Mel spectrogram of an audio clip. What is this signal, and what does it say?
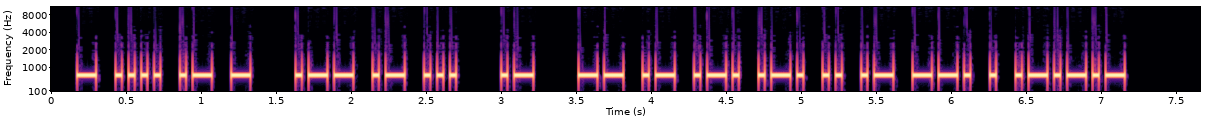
Morse code, heard as a keyed tone, about 28 wpm, 700 Hz. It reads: THAT WAS A MARRIAGE.
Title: Sentences from Top 800 Words 28wpm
